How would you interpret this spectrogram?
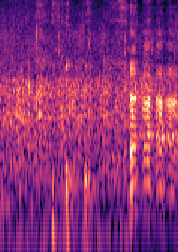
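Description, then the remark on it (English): A crowd in Naperville claps steadily in a dense, continuous wash, with a few voices whooping and cheering over the applause toward the end. “Ooh, got the good applause.”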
